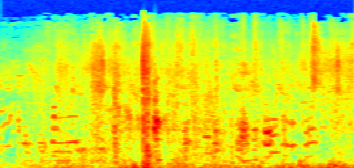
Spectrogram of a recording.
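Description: A Dekalb Brown hen clucks nearby in short, irregular calls, with scratchy movement noises mixed in and a louder burst near the middle.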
